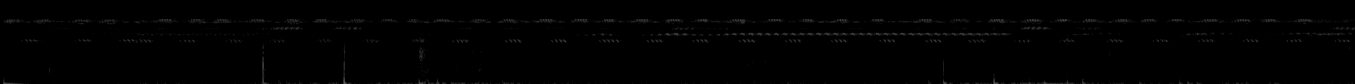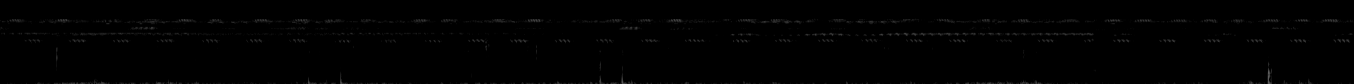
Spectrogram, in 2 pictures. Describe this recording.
Night Ambience withcricket1
Recorded at Koura village - Mali
01, ambience, Night, withcricket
